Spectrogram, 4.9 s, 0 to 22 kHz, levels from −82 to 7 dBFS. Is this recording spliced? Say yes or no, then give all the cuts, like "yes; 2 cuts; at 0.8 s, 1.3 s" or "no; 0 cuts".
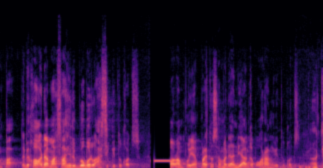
yes; 1 cut; at 2.3 s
